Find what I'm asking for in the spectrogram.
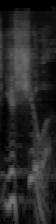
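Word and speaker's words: Yeshua (ישוע): So you could say that Jesus' Hebrew name is Joshua, but the proper pronunciation, as I understand it, is Yeshua.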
